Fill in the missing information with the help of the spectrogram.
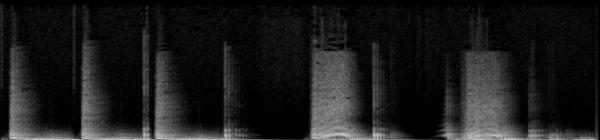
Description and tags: A Tight grip type sound.lol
